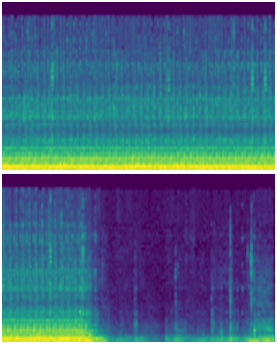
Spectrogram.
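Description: Sewing machine stitching a seam in hessian with a small stitch, a loud, fast, steady whirring buzz for several seconds that stops abruptly, leaving quiet handling noises.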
